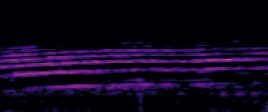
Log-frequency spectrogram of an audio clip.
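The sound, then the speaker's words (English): An air raid siren sounds outside as a faint, steady wailing tone with layered harmonics, its pitch sinking slightly over the two seconds. “that's an air raid siren. Are you okay? What is that? I'm sorry. I don't know what that is. Something outside.”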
